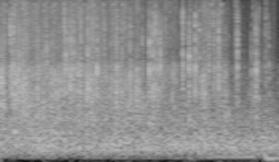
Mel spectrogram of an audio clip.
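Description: Rain pattering steadily on hard surfaces: a continuous hiss full of small drop ticks.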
